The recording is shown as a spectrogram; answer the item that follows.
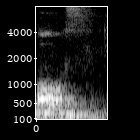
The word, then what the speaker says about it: AARS: So I'm going to abbreviate it to the official abbreviation, which is AARS, which is pronounced ARS.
